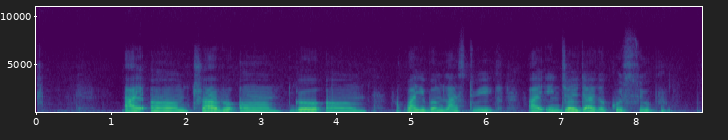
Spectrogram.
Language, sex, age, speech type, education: Nigerian Pidgin, male, 15-29, spontaneous, tertiary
